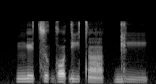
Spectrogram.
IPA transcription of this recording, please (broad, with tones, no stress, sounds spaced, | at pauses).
ŋ e˨ t͡s ʊ˨ ɡ ɔ˨ ɗ i˨ t ã˨ | ɡ iː˨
